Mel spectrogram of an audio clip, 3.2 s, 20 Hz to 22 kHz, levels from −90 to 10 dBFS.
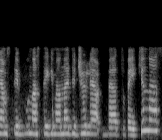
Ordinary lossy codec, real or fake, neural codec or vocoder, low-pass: Opus, 64 kbps; real; none; 5.4 kHz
